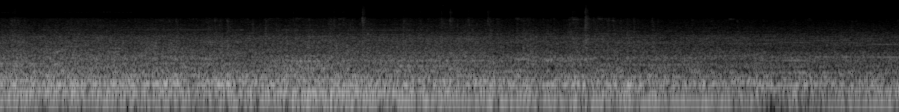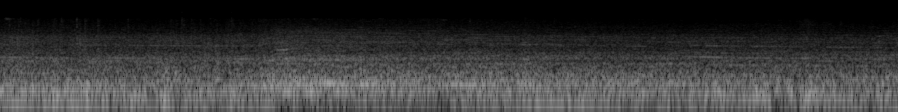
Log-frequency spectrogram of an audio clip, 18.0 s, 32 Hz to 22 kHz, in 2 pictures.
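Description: Volvo B7RLE single-deck bus on the move, heard from inside the passenger saloon. Its diesel engine runs steadily under road and tyre noise, with occasional light rattles, and the sound slowly eases off.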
